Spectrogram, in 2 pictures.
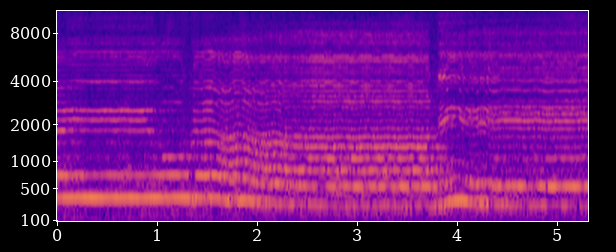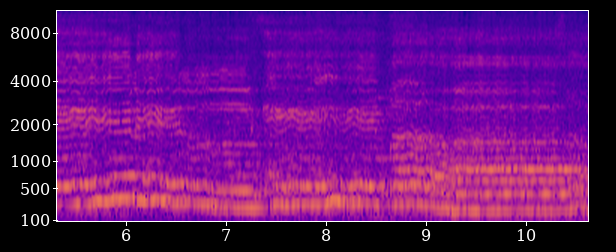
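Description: A man chanting slowly into a handheld microphone, unaccompanied, holding long notes that waver and slide from pitch to pitch.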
